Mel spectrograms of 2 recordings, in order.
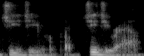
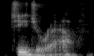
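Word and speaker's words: ggraph: the function is called GG Giraffe or Giraffe. I think you pronounce it like a giraffe, like giraffe.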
